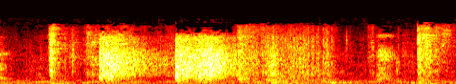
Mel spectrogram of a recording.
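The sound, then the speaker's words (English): Window glass being smashed: a few harsh, noisy crashing bursts follow one another, loud and dense, with a rough rumble between them and no talk. “As soon as he fires, you raise the shade, and I'll smash this window.”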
